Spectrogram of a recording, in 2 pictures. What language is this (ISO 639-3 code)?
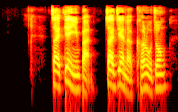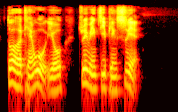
zho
